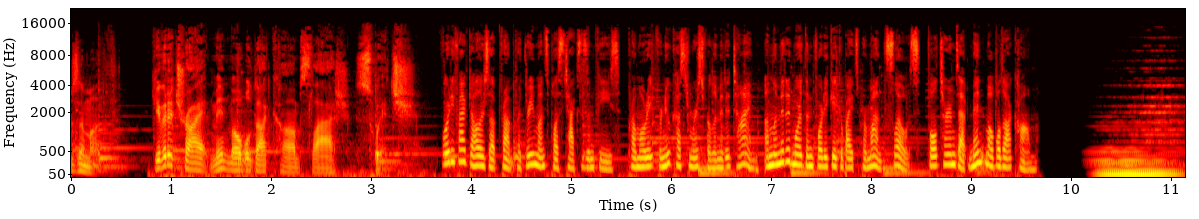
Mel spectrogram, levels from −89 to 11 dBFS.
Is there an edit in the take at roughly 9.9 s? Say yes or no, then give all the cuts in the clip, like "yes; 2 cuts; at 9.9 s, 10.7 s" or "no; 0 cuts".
yes; 1 cut; at 9.9 s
